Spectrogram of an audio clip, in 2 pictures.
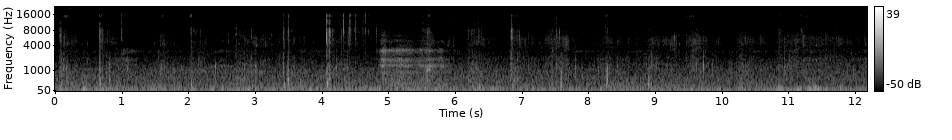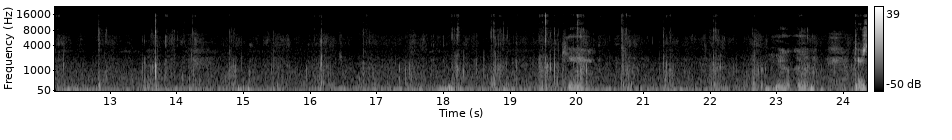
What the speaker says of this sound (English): you can hear my footsteps crunching on the stones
